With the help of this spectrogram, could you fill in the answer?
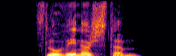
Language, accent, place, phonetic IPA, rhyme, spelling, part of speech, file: German, Germany, Berlin, [sloˈveːnɪʃstəm], -eːnɪʃstəm, slowenischstem, adjective, De-slowenischstem.ogg
- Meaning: strong dative masculine/neuter singular superlative degree of slowenisch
